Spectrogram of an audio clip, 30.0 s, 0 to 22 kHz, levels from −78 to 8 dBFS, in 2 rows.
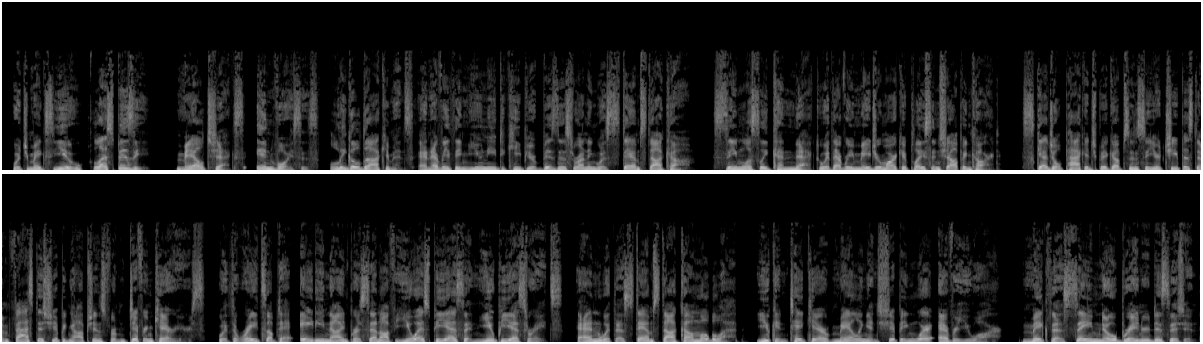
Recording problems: none

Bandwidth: 15.5 kHz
